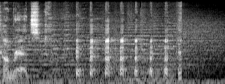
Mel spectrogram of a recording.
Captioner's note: laughter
